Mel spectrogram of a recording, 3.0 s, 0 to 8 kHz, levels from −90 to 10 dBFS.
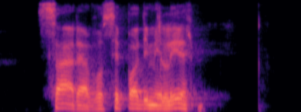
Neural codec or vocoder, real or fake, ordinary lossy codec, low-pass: none; real; Opus, 32 kbps; 7.2 kHz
